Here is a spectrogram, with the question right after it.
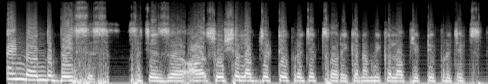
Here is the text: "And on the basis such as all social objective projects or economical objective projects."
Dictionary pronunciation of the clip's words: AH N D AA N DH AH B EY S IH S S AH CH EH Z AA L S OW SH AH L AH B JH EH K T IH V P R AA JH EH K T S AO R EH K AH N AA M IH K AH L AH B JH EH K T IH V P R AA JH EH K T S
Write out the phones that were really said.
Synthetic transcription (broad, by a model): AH N D AA N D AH B EY S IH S S AH CH EH Z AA S OW SH AH L AH B JH EH K T IH V P R AA JH EH K T S AO R EH K AH N AA M IH K AH L AH B JH EH K T IH V P R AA JH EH K T S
